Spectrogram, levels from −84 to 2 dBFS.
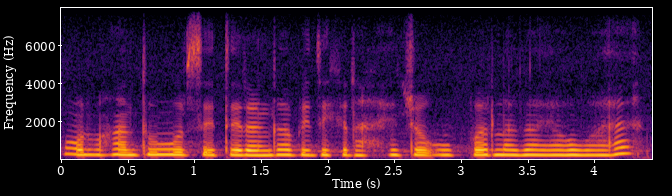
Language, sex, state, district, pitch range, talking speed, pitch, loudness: Hindi, female, Uttar Pradesh, Lalitpur, 255-265 Hz, 190 wpm, 260 Hz, -14 LUFS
